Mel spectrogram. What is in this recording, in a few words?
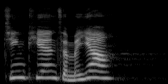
Neutral Hello; Civ5; Wu Zetian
